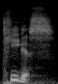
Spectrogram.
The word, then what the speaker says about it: Tidus: My name is Tidus. I said it right. And yes, I'm going with Tidus.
